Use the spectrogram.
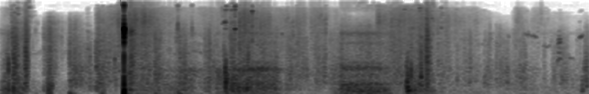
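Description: Heavy hoofed footsteps of red deer in the Hunter Call of the Wild hunting game, a scattered series of soft thumps and stomps at mid distance with no talk, fading to quiet near the end.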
